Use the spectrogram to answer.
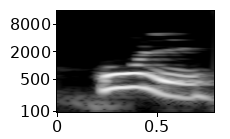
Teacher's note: Di ayat pertama dari surat Al-Ikhlas ini, di bacaan qul, maka lamnya itu lam sukun dan tidak boleh memantul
